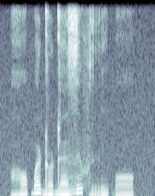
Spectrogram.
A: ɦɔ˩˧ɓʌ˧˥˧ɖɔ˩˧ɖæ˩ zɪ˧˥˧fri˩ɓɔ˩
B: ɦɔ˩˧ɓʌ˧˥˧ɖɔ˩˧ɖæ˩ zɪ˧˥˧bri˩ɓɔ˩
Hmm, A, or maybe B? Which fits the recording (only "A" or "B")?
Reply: A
